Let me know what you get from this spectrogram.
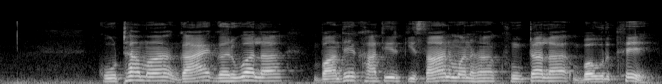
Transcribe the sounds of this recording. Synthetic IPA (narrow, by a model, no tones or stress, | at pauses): koʈʰamãɡajɡəɾuala | bãd̪ʱekʰat̪iɾkisanmənɦəkʰũʈalabəwɾt̪ʰe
